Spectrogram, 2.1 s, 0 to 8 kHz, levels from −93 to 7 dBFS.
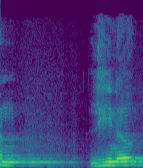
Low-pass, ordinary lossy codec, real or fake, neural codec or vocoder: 7.2 kHz; AAC, 32 kbps; real; none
